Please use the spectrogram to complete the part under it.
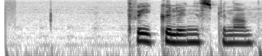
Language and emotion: Russian, neutral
